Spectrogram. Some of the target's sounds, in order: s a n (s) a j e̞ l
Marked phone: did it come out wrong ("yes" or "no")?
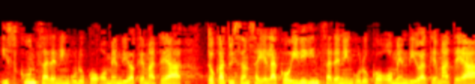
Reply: no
